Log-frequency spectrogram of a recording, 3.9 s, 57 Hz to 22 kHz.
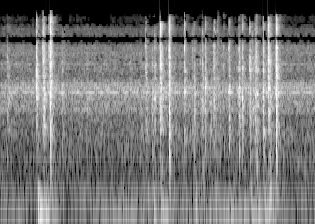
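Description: Slow fingertip typing with both hands on a gray SHIPADOO K600 full-size wired USB keyboard with a gray plastic case and cream, gray and orange plastic keycaps. A brief burst of taps is followed by a pause, then a longer run of short, bright plastic clicks that die away almost instantly over a quiet, steady background.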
